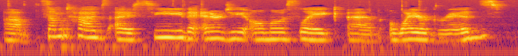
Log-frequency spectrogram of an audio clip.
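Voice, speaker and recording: A woman's voice: medium pitch, unhurried, fairly bright tone, poor audio. A woman being interviewed as a Reiki healer, talking in a hesitant way with many ums and restarts. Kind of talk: conversational interview.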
